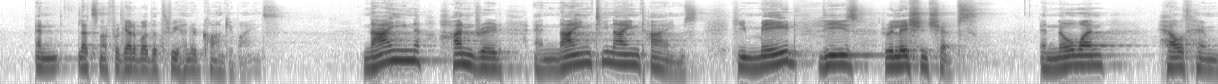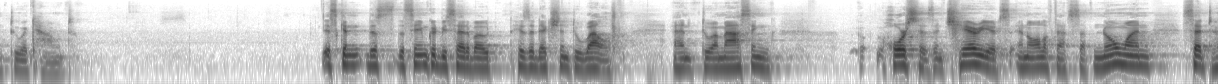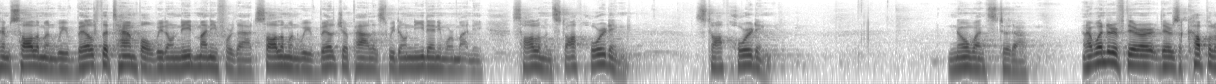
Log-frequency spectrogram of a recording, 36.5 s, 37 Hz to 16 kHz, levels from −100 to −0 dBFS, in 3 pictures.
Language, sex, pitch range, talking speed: English, male, 120-145 Hz, 150 wpm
